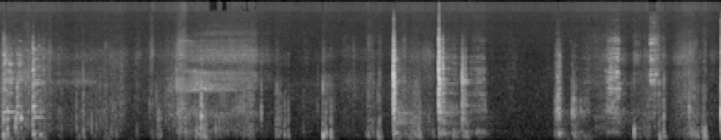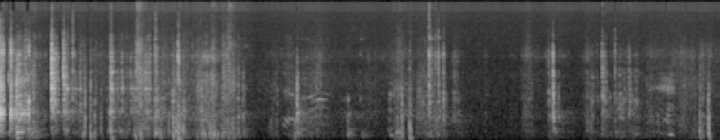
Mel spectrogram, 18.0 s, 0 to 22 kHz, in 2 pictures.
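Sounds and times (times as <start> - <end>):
wooden knocks and clunks: 0.0 - 0.7.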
